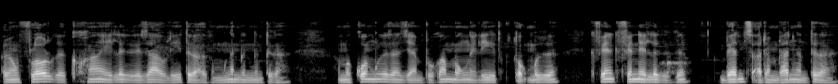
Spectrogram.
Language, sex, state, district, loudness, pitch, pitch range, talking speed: Wancho, male, Arunachal Pradesh, Longding, -19 LUFS, 110 Hz, 105-115 Hz, 205 wpm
